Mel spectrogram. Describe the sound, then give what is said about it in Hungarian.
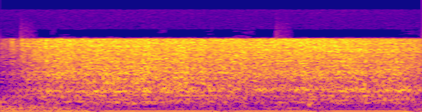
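A rain machine sound effect of the kind used in radio plays: a steady, loud, dense hiss like heavy rainfall, continuing without a break and with no voices over it. “Ez például, gondolom a kedves hallgató is fölismeri, akkor rádió is rá legyen, akkor ez az esőgép”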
